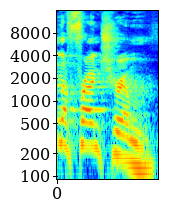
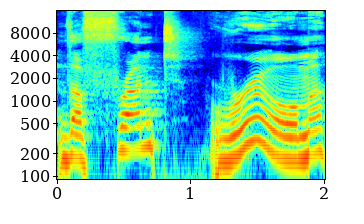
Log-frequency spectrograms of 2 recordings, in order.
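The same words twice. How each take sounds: First: The words are slurred together as one. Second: The words are said separately and clearly. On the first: "mix up the words together, just slosh it together" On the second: "instead of saying the front room"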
